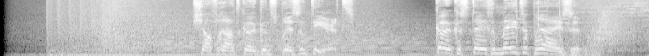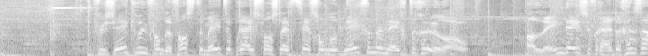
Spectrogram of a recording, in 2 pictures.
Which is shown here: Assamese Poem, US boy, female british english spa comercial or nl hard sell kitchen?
nl hard sell kitchen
